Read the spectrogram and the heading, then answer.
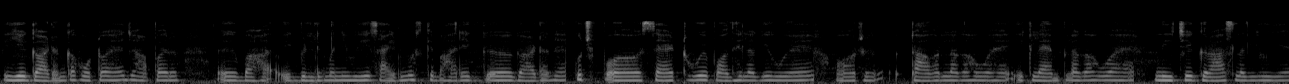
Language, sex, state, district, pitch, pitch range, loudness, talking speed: Hindi, female, Bihar, Begusarai, 185 Hz, 180-195 Hz, -39 LUFS, 215 wpm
